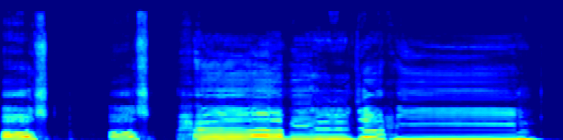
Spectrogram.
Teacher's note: اصحاب نہیں کرنا، صاد کو موٹا پڑھیں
